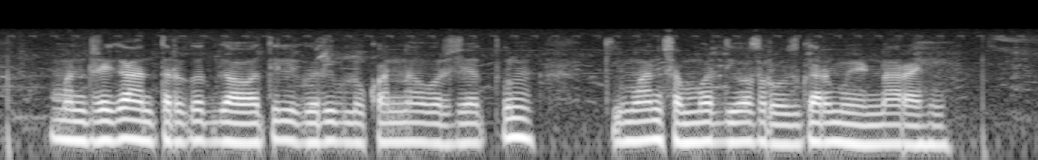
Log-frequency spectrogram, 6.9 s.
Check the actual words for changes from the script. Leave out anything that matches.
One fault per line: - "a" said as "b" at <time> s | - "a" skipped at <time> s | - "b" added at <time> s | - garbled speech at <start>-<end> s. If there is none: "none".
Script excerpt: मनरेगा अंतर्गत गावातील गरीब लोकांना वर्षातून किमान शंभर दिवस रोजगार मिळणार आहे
none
